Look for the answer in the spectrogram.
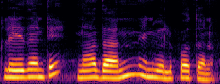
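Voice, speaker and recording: A woman's voice: mid-range voice, fairly quick, mellow, natural voice. A woman voicing a bold, scheming young woman who talks in a pushy, commanding way. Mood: threatening.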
